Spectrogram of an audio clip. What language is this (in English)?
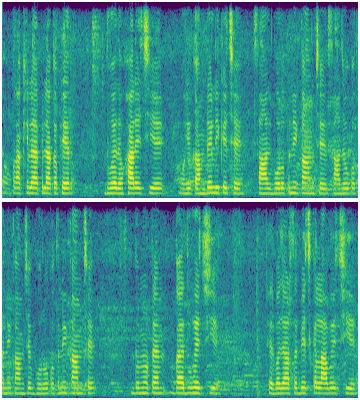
Maithili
